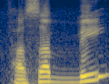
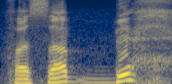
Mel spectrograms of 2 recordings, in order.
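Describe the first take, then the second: First: The final h sound is left out. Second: The final h sound is clearly pronounced. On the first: The speaker calls it wrong. "তাহলে বলেন তো এই অক্ষরটা আদায় হয়েছে? না।" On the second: The speaker calls it right. "দেখেন এই হাক্ষরটাকে আদায় করতে হবে।"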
